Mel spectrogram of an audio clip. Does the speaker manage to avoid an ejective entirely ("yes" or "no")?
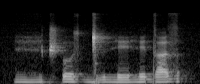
no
